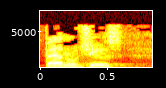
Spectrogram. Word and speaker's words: Betelgeuse: Betelgeuse, or how do you pronounce it? – Betelgeuse.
